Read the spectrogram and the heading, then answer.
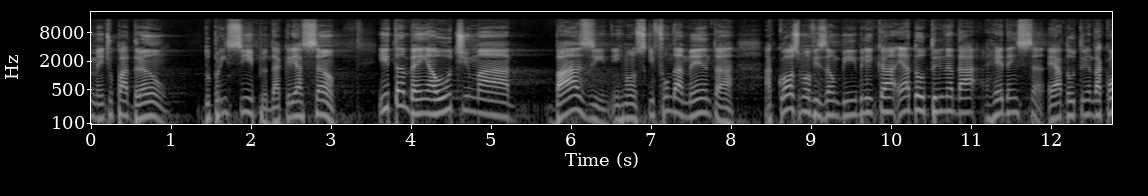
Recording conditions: large echoing room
